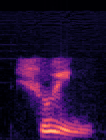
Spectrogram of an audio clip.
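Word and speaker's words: Gschwind: Mi apellido es, a ver, si lo querés leer como con todas las letras que tiene, es complicadísimo, pero para pronunciarlo fácil, Schwinn.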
